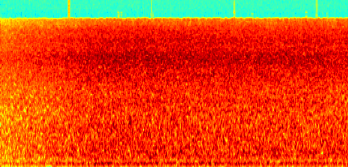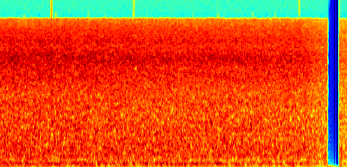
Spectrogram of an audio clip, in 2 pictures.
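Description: Loud, steady rush of water from waterfalls and short-lived brooklets pouring down mountain slopes in the Putorana region, a dense continuous roar that fills the scene and breaks off abruptly at the very end.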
